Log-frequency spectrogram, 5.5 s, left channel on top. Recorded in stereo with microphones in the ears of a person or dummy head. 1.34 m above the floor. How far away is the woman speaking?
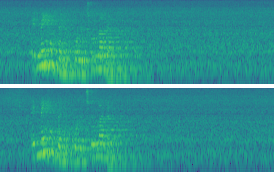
About 3 m.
